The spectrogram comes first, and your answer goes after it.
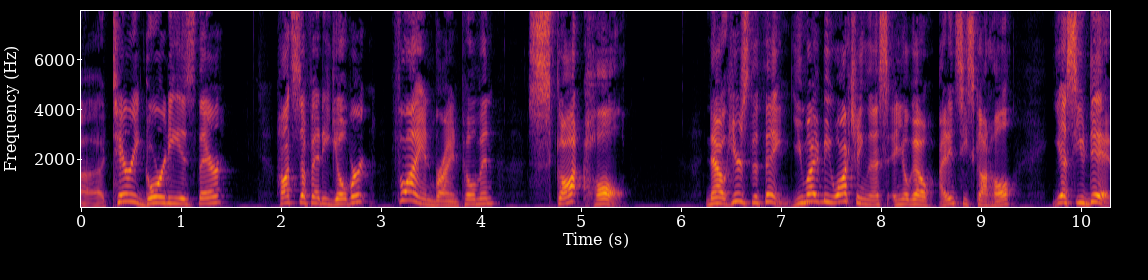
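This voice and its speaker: At a moderate pace, the speaker uses a raised, projected voice with a bright, sharp, animated tone and lively intonation, captured on a very clean recording with a silent background. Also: man, high pitch for a man. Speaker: podcast host and wrestling fan. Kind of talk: wrestling promo, a loud mock-Southern rant played for laughs. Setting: studio podcast. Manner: sarcastic, exaggerated.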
